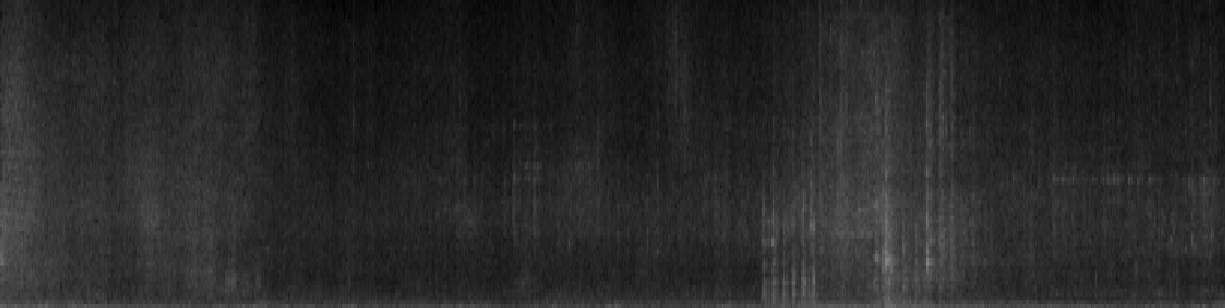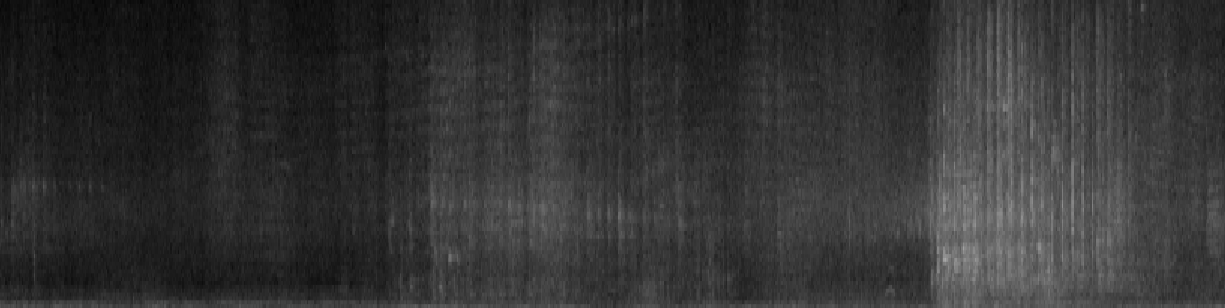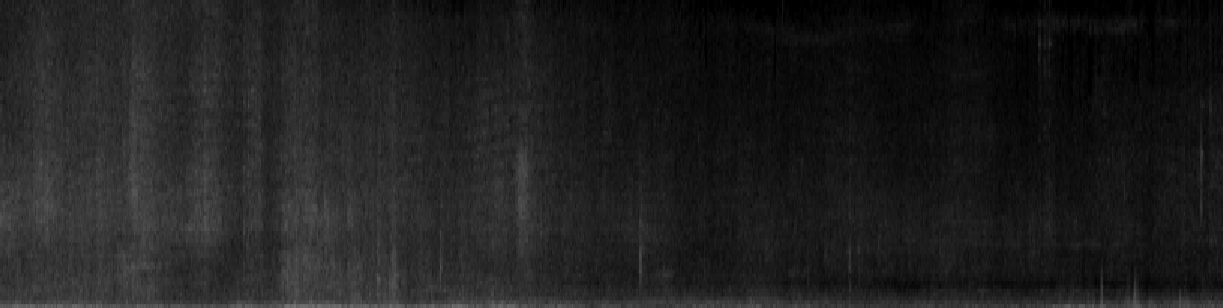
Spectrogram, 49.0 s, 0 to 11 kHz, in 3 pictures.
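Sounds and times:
chairlift low rumble: 0.0 - 48.9
wind on microphone: 0.0 - 48.9
chairlift grip rattling: 28.7 - 31.7.

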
